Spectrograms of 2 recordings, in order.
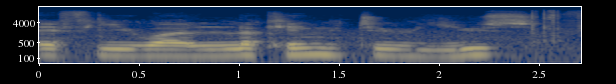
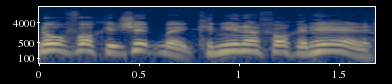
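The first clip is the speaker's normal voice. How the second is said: put-on Irish brogue, pitched up; 6 semitones higher than usual. Speaker retelling answering a man who asked if he had an accent, in a put-on Irish accent. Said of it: "I was putting on this Irish accent".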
